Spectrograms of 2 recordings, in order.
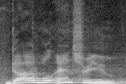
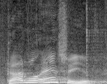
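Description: The two takes are said the same way.

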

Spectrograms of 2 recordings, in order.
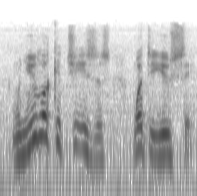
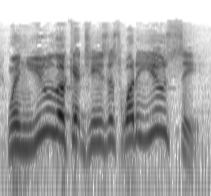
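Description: First: Much softer, reflective question; hushed repeat. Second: Raised, higher preaching question; emphatic challenge. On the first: Preacher asks congregation to reflect personally, hushed. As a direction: let the question sink in quietly. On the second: Preacher asks congregation to examine their view, emphatic. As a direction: put the question forcefully to the room. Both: Real, not acted.

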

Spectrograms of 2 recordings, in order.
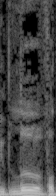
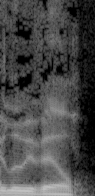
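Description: First: "Louisville" as LOO-uh-vul; local pronunciation. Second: "Louisville" as LOO-ee-vill; outsider pronunciation. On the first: Explaining car commercial training, local pronunciation. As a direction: swallow the middle of "Louisville" into "uh". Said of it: "say Louisville the right way". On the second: Quoting the forbidden way to say it, outsider pronunciation. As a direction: give "Louisville" a clear "ee" in the middle. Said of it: "Don't say Louisville". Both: Shown as a demonstration.

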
